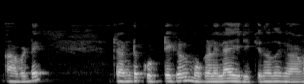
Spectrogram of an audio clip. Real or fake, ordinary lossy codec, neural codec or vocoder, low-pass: real; none; none; 7.2 kHz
